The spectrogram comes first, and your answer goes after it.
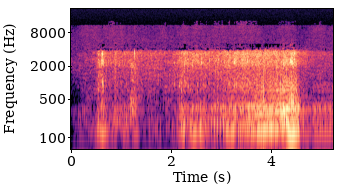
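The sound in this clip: A car engine in an old police radio drama roars and revs as detectives set off, its muffled drone building steadily in loudness to a peak near the end before easing back down.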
